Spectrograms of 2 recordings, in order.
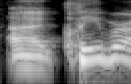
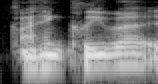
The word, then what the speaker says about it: Kleber: Kleber, I thought was Kleba, I think Kleba is how you say it.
